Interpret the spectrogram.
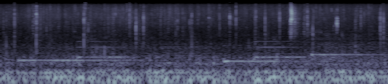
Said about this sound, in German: Ich kniete mich runter zum Feuer und blickte hinein.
